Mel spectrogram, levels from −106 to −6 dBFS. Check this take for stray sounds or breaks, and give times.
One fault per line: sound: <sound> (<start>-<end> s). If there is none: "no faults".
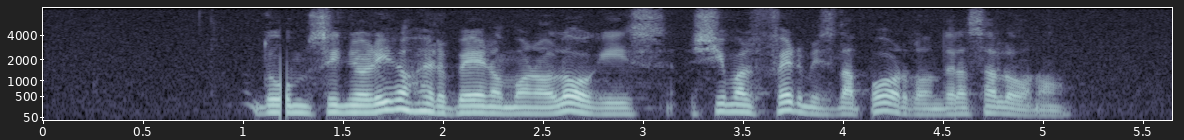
sound: dropout (1.2-1.2 s)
